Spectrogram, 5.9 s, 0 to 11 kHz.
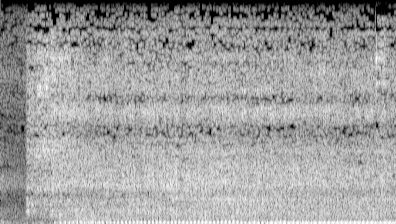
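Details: Yamaha NMAX 155 version 1 before engine overhaul, still noisy after a previous shop repair: idle carries a metallic clatter that follows engine speed, from a worn crankshaft bearing knocking.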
